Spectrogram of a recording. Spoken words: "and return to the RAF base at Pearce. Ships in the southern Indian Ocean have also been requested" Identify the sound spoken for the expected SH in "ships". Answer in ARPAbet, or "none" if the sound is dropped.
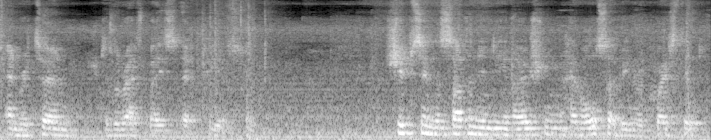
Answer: SH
